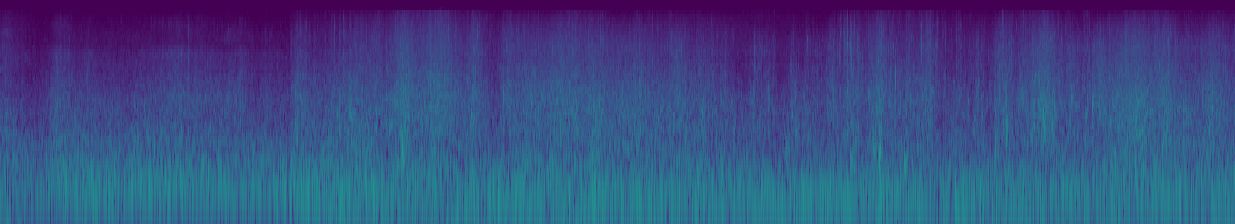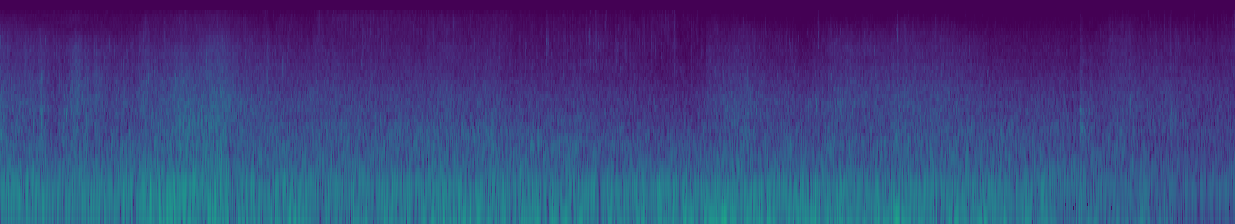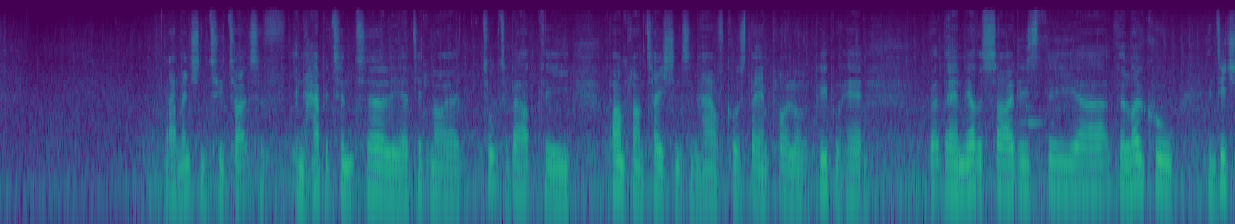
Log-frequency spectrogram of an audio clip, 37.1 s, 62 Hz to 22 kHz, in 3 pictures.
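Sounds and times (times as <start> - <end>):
water rushing past hull: 0.0 - 37.0
wind buffeting microphone: 2.8 - 24.4
low steady rumble: 2.9 - 29.3.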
